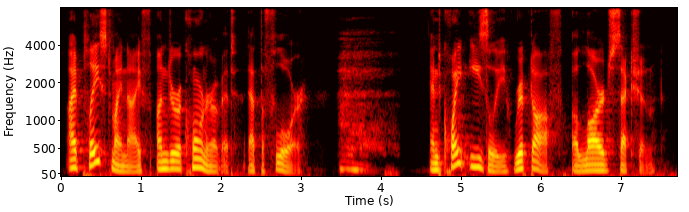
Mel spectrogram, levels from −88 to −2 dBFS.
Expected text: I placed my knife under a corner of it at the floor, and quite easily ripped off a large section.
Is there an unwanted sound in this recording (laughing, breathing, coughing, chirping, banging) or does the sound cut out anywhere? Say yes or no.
yes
